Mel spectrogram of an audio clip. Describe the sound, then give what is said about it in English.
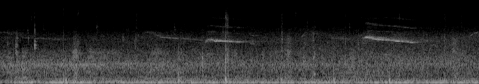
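A sharp-shinned hawk, hidden somewhere in the leaves of a tree, gives two brief, high, thin calls a second or so apart, set against a steady low rumble and scattered light clopping or shuffling noises. “Yeah, I think that sharp calls the sharp shin hawk up there, hidden somewhere in the leaves of that tree.”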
